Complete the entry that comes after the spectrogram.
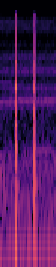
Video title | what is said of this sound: MENJELAJAHI HUTAN DAN MENCARI TANAMAN HUTAN YANG BISA DIJADIKAN HERBAL/OBAT ALAMI | Ini kalau saya lempit tadi dia berderak. Ketika saya putus juga dia berderak.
